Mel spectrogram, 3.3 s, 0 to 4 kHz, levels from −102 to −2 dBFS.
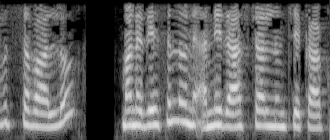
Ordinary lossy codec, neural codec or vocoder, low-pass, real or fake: none; none; 3.6 kHz; real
